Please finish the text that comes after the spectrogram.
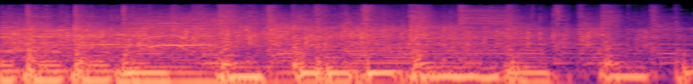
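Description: Studio audience applause, a steady loud wash of clapping that holds for several seconds while a band plays a bouncy bass-heavy tune underneath, fading slightly at the end.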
